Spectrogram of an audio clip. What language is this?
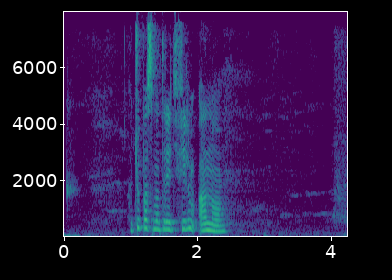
Russian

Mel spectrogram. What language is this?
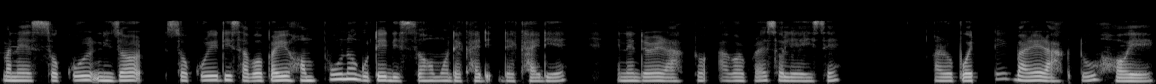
Assamese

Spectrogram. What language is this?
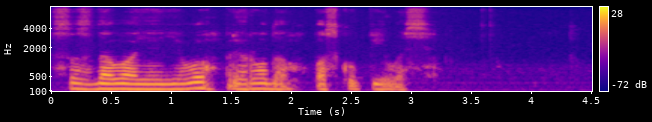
Russian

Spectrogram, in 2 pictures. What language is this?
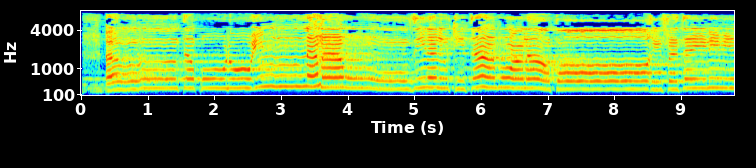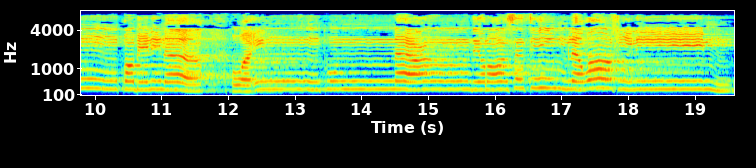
Arabic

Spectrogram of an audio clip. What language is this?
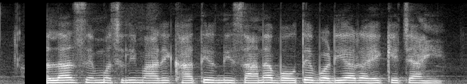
Bhojpuri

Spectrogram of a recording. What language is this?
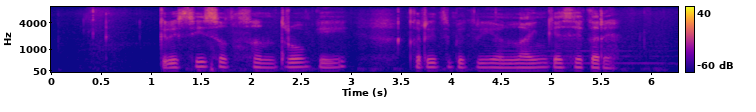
Maithili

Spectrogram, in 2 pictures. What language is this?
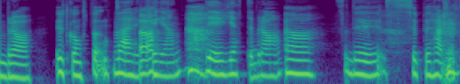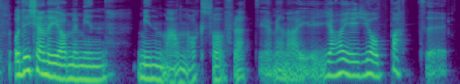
Swedish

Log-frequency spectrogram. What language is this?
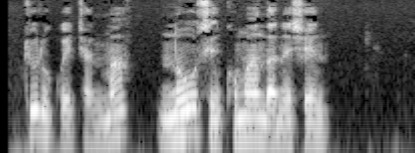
Western Highland Purepecha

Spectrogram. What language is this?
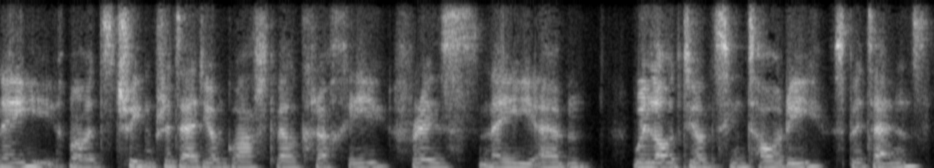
Welsh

